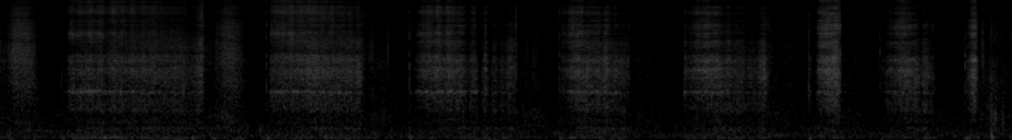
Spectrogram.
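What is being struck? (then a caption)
Paper sheet under a metal dip-pen nib. The metal nib of a dip pen scratches across a flat sheet of white drawing paper resting on a dark table, drawing long ink lines. Each stroke makes a bright, dry, papery rasp, with strokes of varying length separated by brief quiet pauses. The sound is thin and high, with almost no low end.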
